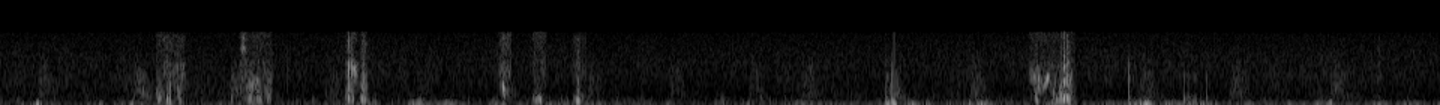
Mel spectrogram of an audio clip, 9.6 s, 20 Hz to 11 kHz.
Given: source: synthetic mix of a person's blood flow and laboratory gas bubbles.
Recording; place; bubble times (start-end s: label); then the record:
Doppler ultrasound of blood flow; subclavian vein
1.04-1.24 s: bubbles
1.59-1.82 s: bubbles
2.29-2.46 s: bubbles
3.32-3.42 s: bubbles
3.54-3.65 s: bubbles
3.81-3.91 s: bubbles
6.86-7.20 s: bubbles
From the record:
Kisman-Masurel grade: 123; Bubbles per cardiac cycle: 1 to 2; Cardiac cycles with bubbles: 10 to 50%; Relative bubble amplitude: loud (0.450 to 0.775); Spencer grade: 2 (many but less than half of the cardiac periods contain bubble signals, singularly or in groups); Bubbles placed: anywhere in the cardiac cycle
